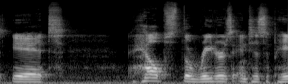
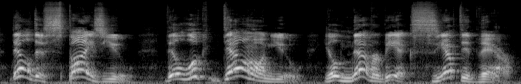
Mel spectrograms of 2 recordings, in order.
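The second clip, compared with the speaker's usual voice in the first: high, hammed-up Eastern European accent; terrible Eastern European accent; 6 semitones higher than usual. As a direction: plead in a badly faked Eastern European accent. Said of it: "That is the worst Eastern European accent ever recorded".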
